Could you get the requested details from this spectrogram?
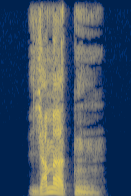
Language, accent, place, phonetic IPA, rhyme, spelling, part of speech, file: German, Germany, Berlin, [ˈjamɐtn̩], -amɐtn̩, jammerten, verb, De-jammerten.ogg
- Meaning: inflection of jammern: 1. first/third-person plural preterite 2. first/third-person plural subjunctive II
